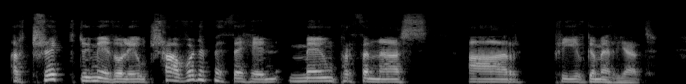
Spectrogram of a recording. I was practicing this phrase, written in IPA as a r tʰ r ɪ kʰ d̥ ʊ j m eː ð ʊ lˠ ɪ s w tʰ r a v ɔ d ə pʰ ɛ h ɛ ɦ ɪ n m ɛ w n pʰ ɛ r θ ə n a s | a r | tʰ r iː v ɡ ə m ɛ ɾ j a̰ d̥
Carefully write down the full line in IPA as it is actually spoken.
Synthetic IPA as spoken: a r tʰ r ɪ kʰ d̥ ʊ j m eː ð ʊ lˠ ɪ w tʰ r a v ɔ d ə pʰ ɛ θ ɛ ɦ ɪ n m ɛ w n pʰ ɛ r θ ə n a s | a r | pʰ r iː v ɡ ə m ɛ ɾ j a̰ d̥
